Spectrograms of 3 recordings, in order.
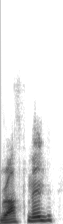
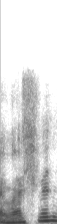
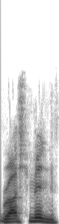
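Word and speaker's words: Rutschman: And then the catcher for Baltimore, how do you pronounce his name? Ruffman. Um, yo, Rush. Yeah, Rushman. Rushman for $12.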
